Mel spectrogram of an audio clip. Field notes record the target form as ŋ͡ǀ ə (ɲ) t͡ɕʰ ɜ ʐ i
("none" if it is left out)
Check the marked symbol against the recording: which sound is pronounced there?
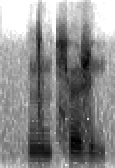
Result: ɲ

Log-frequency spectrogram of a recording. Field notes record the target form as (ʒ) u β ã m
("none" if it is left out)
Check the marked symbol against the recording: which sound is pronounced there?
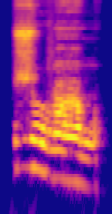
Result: ʒ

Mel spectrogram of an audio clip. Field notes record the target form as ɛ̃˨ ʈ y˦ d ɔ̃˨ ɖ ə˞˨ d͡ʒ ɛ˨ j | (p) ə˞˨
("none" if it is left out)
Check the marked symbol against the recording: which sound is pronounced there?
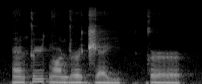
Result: k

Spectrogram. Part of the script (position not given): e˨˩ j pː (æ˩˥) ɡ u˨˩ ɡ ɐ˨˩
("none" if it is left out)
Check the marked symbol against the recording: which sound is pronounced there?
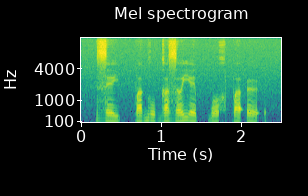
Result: ɐ˩˥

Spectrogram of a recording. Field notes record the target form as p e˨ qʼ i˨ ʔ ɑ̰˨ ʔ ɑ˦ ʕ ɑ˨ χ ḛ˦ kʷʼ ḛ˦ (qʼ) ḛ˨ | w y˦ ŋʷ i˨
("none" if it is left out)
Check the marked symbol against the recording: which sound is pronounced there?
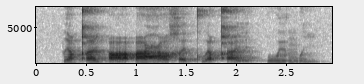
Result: qʼ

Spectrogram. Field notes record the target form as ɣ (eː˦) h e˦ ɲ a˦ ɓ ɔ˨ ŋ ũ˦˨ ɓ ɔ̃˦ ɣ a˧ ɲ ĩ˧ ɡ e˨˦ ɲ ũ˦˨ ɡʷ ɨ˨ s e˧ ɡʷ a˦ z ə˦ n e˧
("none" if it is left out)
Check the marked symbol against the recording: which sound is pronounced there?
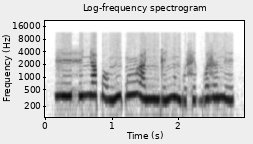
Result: eː˧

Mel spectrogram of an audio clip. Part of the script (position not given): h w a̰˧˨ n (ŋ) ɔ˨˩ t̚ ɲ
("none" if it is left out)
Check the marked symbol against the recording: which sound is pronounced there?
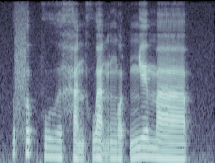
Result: ŋ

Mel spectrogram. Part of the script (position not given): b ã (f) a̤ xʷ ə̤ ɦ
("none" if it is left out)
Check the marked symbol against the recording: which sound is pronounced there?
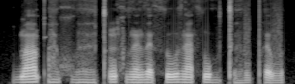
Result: pʼ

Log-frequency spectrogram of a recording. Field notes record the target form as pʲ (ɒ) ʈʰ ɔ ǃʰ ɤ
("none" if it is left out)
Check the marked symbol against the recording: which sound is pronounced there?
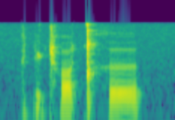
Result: ʌ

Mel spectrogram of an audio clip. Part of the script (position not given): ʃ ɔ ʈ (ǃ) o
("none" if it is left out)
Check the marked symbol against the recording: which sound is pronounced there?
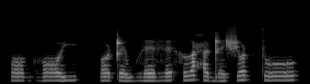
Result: t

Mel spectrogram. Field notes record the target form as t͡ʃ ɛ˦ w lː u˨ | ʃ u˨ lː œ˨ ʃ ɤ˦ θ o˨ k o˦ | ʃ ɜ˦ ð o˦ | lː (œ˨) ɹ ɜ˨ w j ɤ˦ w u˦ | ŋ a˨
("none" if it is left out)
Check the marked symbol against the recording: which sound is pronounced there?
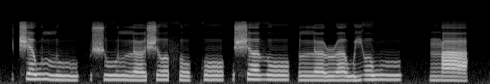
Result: œ˨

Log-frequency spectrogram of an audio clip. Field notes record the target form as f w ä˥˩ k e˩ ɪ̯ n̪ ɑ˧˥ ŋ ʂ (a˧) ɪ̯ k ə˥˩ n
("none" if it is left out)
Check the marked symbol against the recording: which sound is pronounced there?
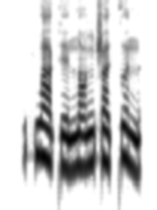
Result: a˧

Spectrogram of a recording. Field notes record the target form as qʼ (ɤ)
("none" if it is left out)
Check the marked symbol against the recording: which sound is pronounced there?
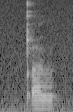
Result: ɤ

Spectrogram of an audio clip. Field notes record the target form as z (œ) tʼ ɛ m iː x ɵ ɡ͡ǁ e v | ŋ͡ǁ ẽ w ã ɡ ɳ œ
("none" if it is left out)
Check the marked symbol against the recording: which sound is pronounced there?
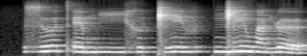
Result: ɵ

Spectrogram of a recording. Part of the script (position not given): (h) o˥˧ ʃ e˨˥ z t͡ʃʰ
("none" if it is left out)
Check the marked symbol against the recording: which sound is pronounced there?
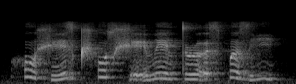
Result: h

